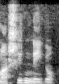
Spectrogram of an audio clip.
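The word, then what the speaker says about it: 맛있네요: তাহলে দেখেন এই সিয়তের উচ্চারণ হবে নিউন, কারণ এই ত বর্গীয় বর্ণের পরে নিউন আসলে ত বর্গীয় বর্ণ নিউন হয়, তাই মাসিন নেইও উচ্চারণটা হবে মাসিন নেইও, ঠিক আছে?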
